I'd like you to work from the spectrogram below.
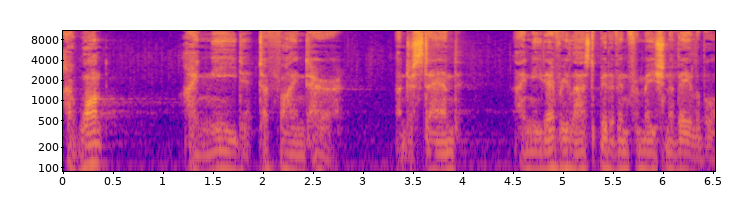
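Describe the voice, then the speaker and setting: The put-on character voice moves at a moderate pace, broken by long, frequent pauses. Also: man, very deep, low pitch for a man. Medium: video game. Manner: terse, flat, gravelly.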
